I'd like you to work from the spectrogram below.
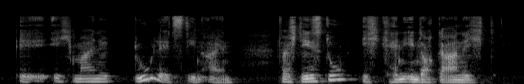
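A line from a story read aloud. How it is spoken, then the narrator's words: Embarrassed stammering. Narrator (German): stotterte sie und wurde zunehmend rot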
